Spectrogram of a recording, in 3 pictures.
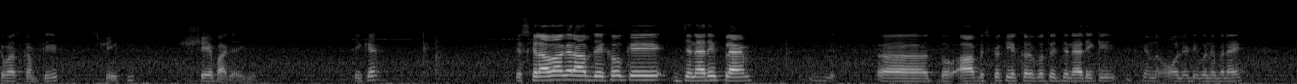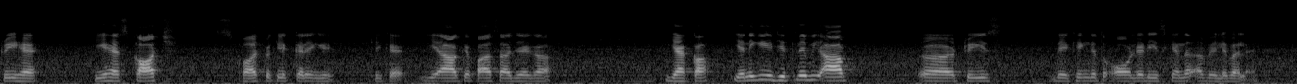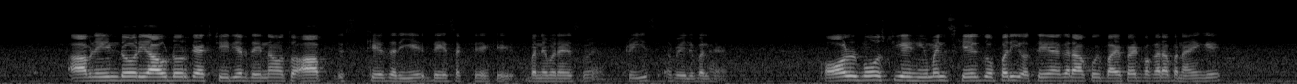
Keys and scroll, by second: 30.1 z.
